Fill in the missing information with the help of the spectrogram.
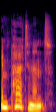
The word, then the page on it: impertinent: British English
